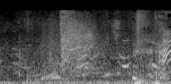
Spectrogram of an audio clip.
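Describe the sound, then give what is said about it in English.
A towel being flicked at someone produces a sharp, whip-like snap within a busy burst of swishing cloth, with brief voice sounds near the end. “I'm sorry, it's just, I like flicking you with the towel.”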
